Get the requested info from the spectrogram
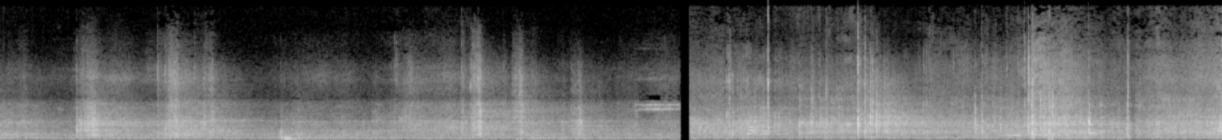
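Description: Ice hockey skates carving and scraping on the ice, with sharp clacks of sticks striking pucks scattered throughout. The sound cuts out for an instant just past halfway.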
